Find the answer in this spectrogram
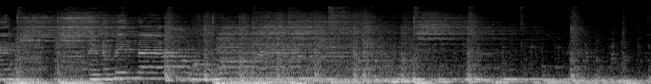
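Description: Live rock trio of electric guitar, electric bass and drum kit playing continuously at full volume.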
